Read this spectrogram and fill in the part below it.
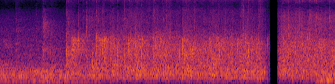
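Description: Audience applause fills an NCC cadet certificate ceremony, a dense, steady burst of many hands clapping close by for several seconds, cut by a brief silent break near the end before resuming.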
